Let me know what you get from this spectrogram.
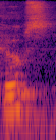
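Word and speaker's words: coupé: now and they're also calling them Coupes and coups I hate that Coupe you hate the way the British say it four-door Coupe four-door Coupe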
